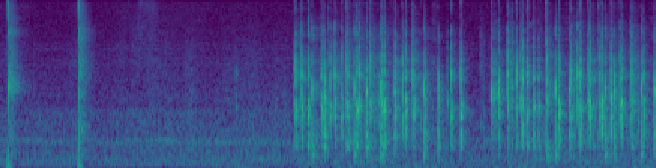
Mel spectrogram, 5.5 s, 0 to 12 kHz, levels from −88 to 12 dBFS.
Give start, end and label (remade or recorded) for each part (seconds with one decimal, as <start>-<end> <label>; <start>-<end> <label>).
0.0-5.5 recorded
